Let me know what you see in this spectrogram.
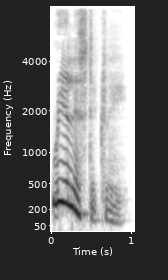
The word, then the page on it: realistically: British English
